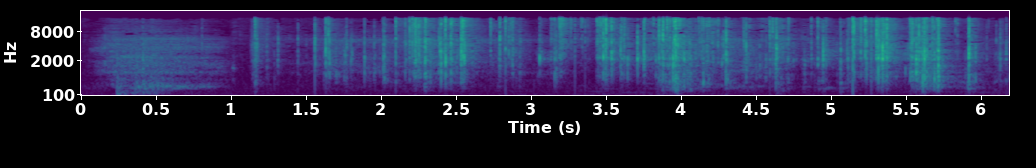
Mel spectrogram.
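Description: Foil Yu-Gi-Oh booster pack wrapper crinkling and crackling as it is handled and torn open by hand, after a brief rustle in the first second.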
